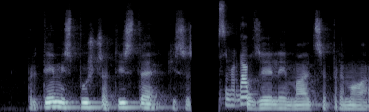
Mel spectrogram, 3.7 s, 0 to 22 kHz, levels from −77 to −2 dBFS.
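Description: A short speech recording has a playback stall from 1.90 to 2.19 s, about 0.28 s of silence, likely from the player running dry of data. Catch-up at higher speed follows from 2.19 to 2.47 s: the audio runs at double speed, raising pitch by roughly ten semitones, then drops back, unlike a steady pitch shift.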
